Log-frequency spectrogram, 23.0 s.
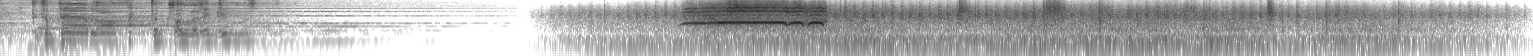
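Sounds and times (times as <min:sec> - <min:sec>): train rumbling on rails: 0:00.0 - 0:04.3, 0:07.9 - 0:23.0
wheels clicking over rail joints: 0:08.1 - 0:23.0.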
